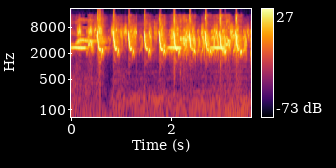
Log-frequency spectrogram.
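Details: Olive-backed tailorbird lure call: sharp, downward-flicking notes repeated roughly every third of a second, joined by long flat whistles held between them.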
